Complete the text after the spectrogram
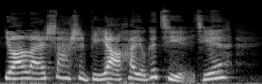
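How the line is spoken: Laughing. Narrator (Chinese): 吉姆一边笑着说

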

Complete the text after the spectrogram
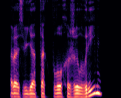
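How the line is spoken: Plain question. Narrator (Russian): спросил Монте-Кристо

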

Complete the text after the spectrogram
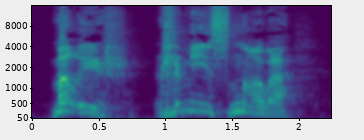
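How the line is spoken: Barked. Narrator (Russian): рявкнул Файн

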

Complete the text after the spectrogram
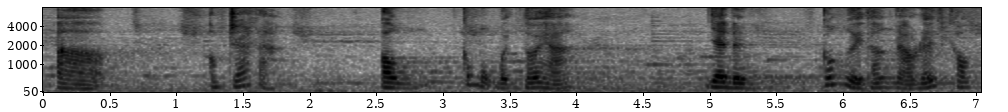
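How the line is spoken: Hesitant question. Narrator (Vietnamese): một vị bác sĩ họ Đại mới ngập ngừng hỏi

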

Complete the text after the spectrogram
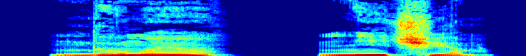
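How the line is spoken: Gloomy reply. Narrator (Russian): мрачно ответил Ричард

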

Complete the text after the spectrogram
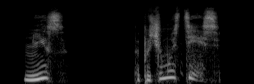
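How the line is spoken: Hissing. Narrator (Russian): Прошипела

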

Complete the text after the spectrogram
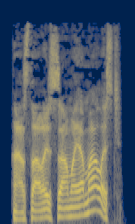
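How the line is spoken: Snide yap. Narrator (Russian): ехидно тявкнул Валерон

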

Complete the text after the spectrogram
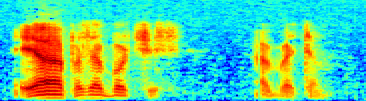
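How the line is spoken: Muttered. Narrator (Russian): пробормотал он

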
